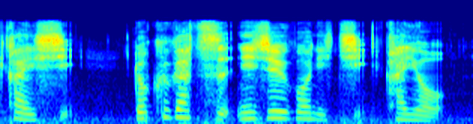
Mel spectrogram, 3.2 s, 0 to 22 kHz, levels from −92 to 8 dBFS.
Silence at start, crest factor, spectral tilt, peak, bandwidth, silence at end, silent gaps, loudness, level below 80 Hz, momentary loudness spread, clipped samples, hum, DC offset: 0 s; 22 dB; 2 dB/octave; -4 dBFS; 11.5 kHz; 0.25 s; none; -22 LUFS; -66 dBFS; 15 LU; under 0.1%; none; under 0.1%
